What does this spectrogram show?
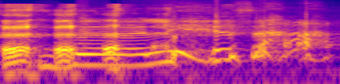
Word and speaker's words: gelis: Gelis harusnya dibacanya kan gelis gelis ya. Gelis ya. Beda kan E-nya.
